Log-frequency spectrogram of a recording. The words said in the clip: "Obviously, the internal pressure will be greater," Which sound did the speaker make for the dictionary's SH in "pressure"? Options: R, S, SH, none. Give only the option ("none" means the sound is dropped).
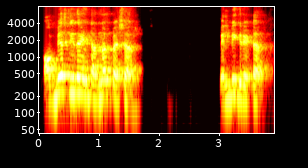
SH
